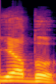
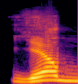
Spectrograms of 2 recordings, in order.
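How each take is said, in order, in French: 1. La consonne finale est relâchée avec un rebond. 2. La consonne finale est bloquée en retenue, sans relâchement. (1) "On dit pas yad, yad. / de faire une qalqala" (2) "On doit bloquer le dad"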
